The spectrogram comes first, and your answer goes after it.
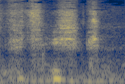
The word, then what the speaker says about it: Batushka: It is BATUSHKA.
